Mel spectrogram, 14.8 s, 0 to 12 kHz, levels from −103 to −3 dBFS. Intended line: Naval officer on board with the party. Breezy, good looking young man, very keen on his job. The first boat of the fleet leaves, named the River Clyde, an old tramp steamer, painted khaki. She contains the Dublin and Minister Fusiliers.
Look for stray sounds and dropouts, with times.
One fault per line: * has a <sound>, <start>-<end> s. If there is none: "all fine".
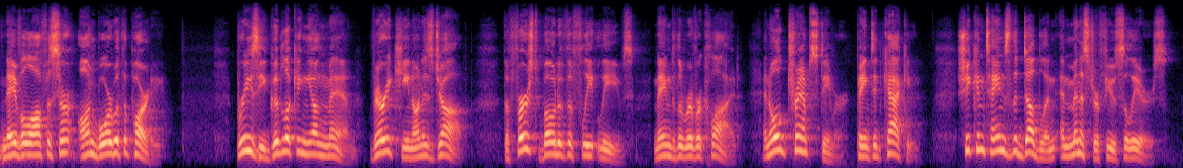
all fine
